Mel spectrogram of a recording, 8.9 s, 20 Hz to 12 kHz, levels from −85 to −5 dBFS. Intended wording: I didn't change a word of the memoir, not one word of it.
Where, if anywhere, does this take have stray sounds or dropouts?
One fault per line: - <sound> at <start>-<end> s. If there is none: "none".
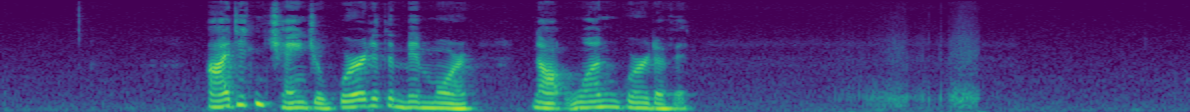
- squeak at 6.1-7.6 s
